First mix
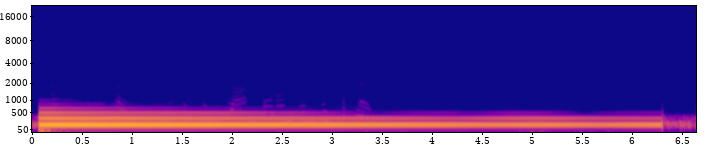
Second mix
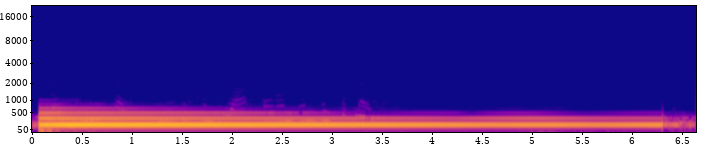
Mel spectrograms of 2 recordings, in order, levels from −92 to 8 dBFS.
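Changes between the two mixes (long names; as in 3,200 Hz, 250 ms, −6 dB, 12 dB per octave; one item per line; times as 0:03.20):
speech: add spectral tilt −3.5 dB per octave
reverb: on, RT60 1.3 s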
